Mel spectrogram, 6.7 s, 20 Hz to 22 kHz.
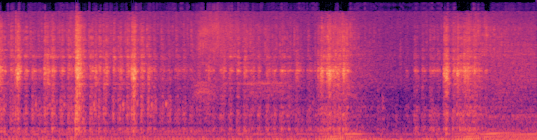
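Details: Car idling under 950 RPM with clutch pedal pressed: irregular scratchy rattle and a few sharp clicks heard whenever the clutch is disengaged, problem persisting for three years, cause unknown.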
